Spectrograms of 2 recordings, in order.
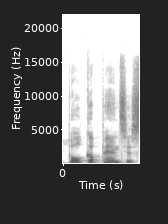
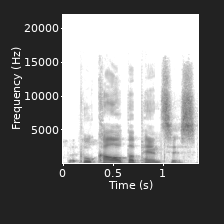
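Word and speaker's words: pucallpaensis: Is that how you pronounce it? Pacula? – Pulcapensis. – So, Pulcapensis.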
